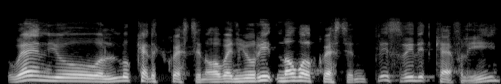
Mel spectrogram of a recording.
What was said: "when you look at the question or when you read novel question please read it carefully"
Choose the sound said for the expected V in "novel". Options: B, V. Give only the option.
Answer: B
